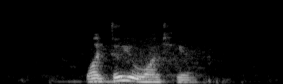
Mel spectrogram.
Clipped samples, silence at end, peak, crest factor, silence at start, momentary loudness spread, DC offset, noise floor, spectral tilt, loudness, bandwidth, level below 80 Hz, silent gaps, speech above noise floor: under 0.1%; 0.85 s; -6 dBFS; 18 dB; 0.85 s; 14 LU; under 0.1%; -69 dBFS; -9.5 dB/octave; -21 LUFS; 7.2 kHz; -60 dBFS; none; 49 dB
